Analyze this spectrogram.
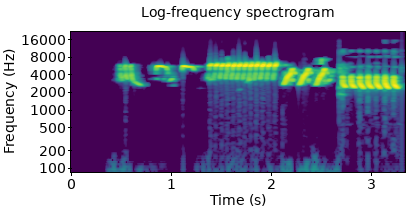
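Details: Lark sparrow song: scattered high notes, a long rapid trill, down-slurred chips, then a lower fast rattling trill of about ten notes. Quiet background.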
